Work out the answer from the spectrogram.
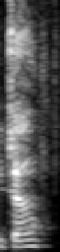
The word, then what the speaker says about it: Jung: Josh, I would pronounce it Young, but maybe Jung. Rangers. All right. Josh Young. Young. Yeah, it's Young.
